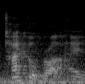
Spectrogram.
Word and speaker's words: Tycho Brahe: Tycho Brahe, that's how I say it.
